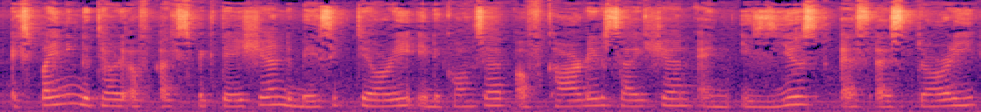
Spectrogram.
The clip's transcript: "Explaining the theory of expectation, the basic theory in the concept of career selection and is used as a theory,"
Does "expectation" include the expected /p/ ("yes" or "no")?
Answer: yes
